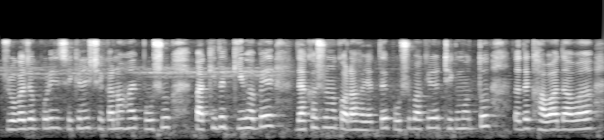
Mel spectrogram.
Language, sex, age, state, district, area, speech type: Bengali, female, 18-30, West Bengal, Paschim Bardhaman, urban, spontaneous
